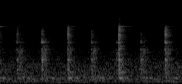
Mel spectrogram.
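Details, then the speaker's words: Electric WR250E conversion, chain and chain guide removed, motor run in reverse after front motor mount reinforcement: sharp evenly spaced ticking pulses about four per second as it surges back and forth; suspected cause of apparent chain binding. "it pulses it pulses back and forth that's interesting isn't it"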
